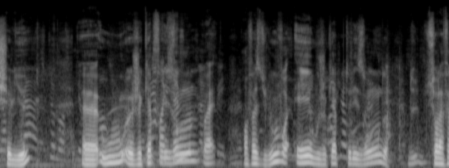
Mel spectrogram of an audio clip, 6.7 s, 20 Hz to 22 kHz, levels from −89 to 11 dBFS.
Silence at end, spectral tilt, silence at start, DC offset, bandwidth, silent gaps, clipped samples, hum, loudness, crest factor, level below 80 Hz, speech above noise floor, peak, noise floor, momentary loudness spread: 0 s; -7 dB/octave; 0 s; under 0.1%; 15.5 kHz; none; under 0.1%; none; -17 LUFS; 16 dB; -56 dBFS; 21 dB; 0 dBFS; -37 dBFS; 17 LU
